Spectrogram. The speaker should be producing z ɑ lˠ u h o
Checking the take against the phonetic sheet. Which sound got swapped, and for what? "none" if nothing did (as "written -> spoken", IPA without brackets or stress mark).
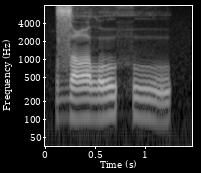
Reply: o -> u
